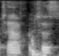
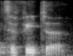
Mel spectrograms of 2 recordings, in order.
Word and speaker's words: Taffeta: Had a feeling I was saying it wrong at first. Taffeta. I was saying Tafita.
